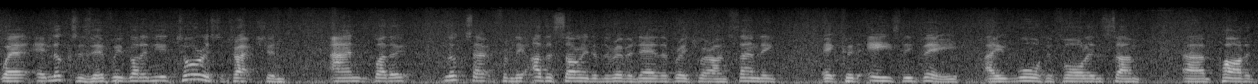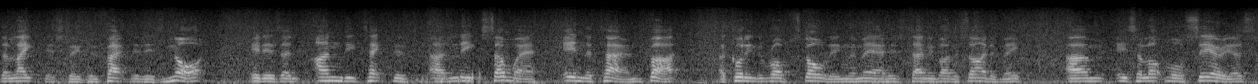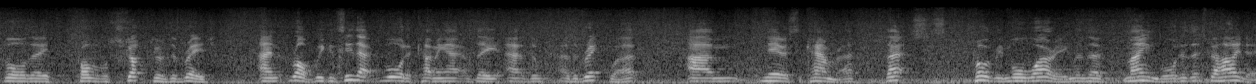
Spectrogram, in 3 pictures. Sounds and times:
Speech: 0.0s - 37.7s.

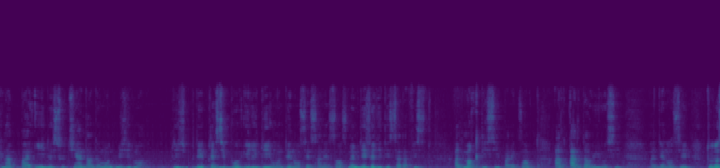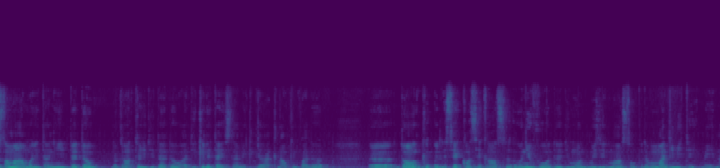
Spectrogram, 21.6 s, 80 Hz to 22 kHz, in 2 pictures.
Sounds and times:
Speech: 0.0s - 21.6s.

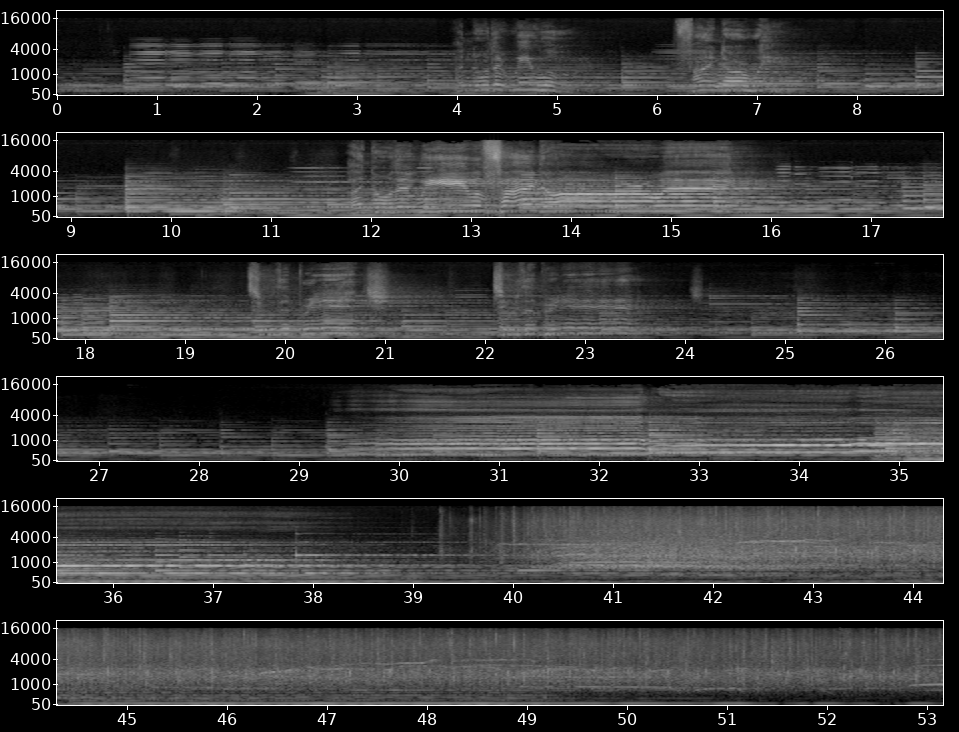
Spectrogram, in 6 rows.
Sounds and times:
Musical instrument: 0.0s - 53.1s
New-age music: 0.0s - 53.1s
Singing: 11.2s - 17.8s, 19.3s - 24.5s, 29.4s - 49.4s
Crowd: 39.3s - 53.1s.

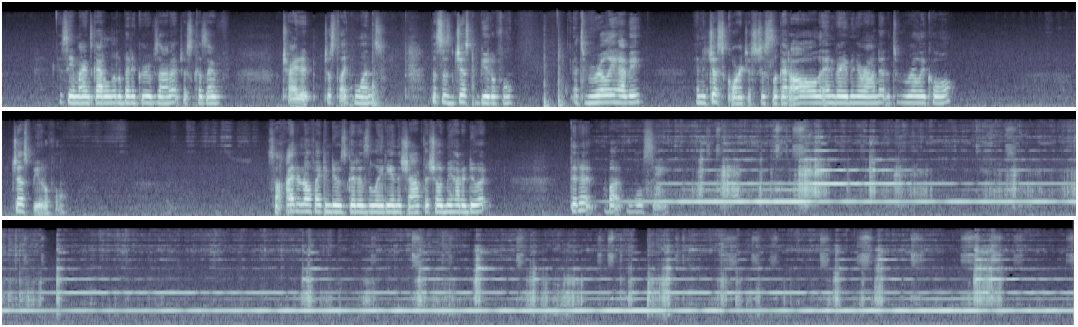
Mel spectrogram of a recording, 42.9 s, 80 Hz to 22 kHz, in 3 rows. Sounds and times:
Singing bowl: 22.1s - 42.9s.

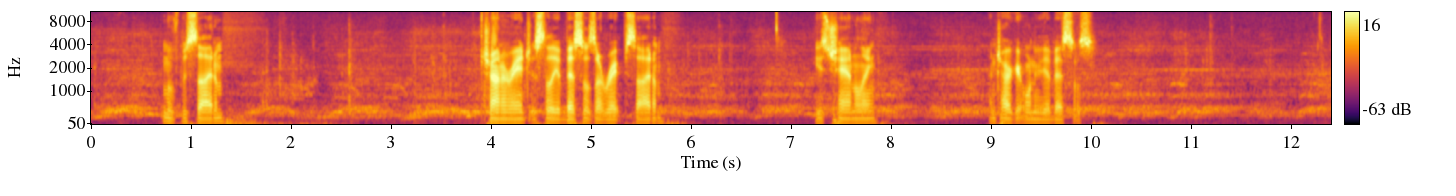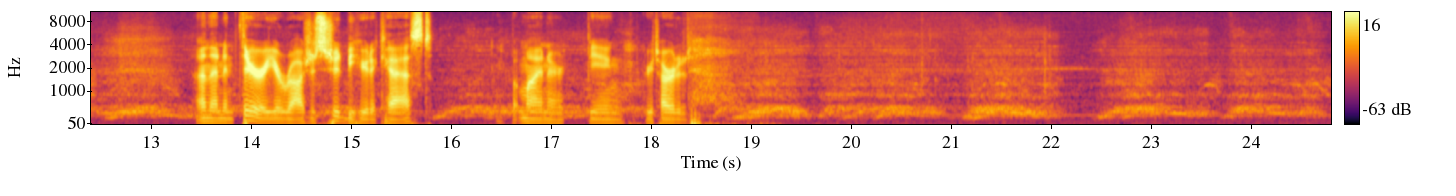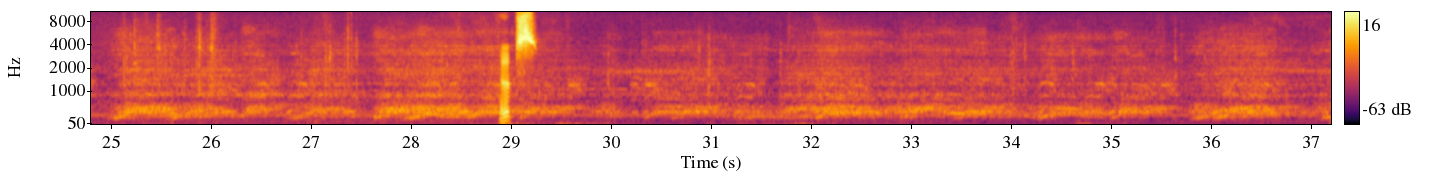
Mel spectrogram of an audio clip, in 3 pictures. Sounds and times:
Speech: 13.5s - 15.8s, 16.6s - 18.6s, 28.9s - 29.3s.

